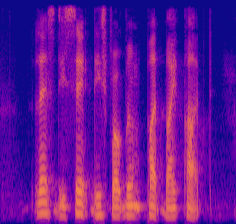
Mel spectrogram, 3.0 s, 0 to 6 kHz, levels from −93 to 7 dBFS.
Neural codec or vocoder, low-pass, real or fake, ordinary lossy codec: codec, 16 kHz, 2 kbps, FreqCodec, larger model; 5.4 kHz; fake; none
